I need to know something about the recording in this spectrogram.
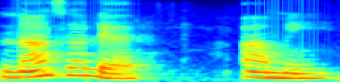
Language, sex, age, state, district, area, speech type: Goan Konkani, female, 45-60, Goa, Salcete, rural, spontaneous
